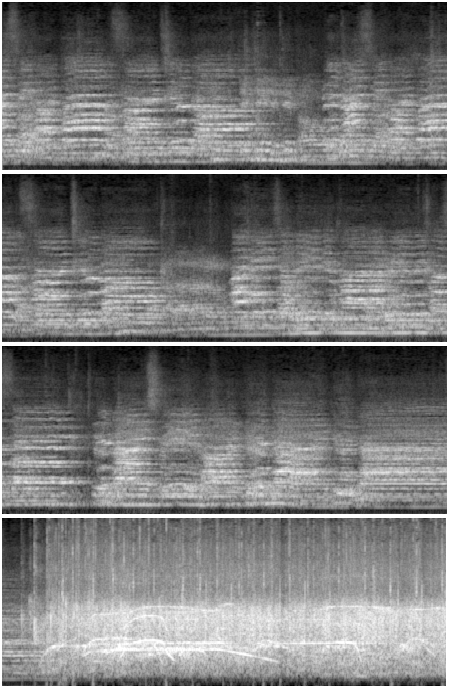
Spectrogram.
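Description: Mixed high-school a cappella chorus singing the end of a song. About twenty seconds in, the audience breaks into loud applause with cheering and whoops, the loudest part.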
